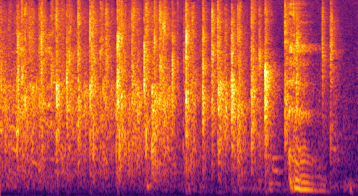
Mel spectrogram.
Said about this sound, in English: Thank you. We can do better than that. Let's really give them the clap, huh? Let's give them the clap. Yeah. Woo! Bravo. Bravo.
